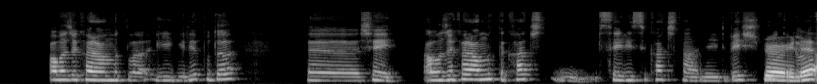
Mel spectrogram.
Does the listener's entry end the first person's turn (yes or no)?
yes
